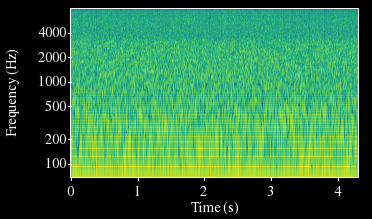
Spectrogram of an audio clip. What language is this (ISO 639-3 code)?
rus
